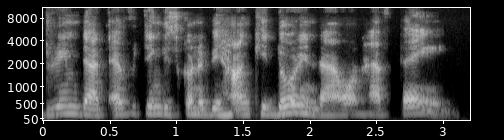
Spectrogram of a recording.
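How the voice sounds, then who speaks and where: A woman's voice shows vocal fry in a dry, close sound with no echo. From Romania. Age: 70s. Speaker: ballet teacher. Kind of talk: interview. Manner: animated.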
